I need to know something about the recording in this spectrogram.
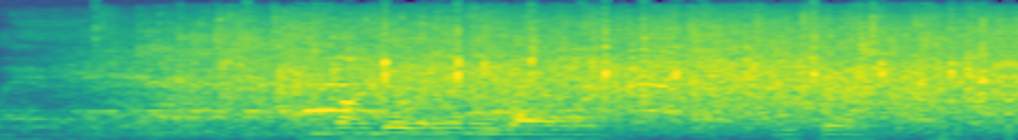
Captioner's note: congregation applauds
